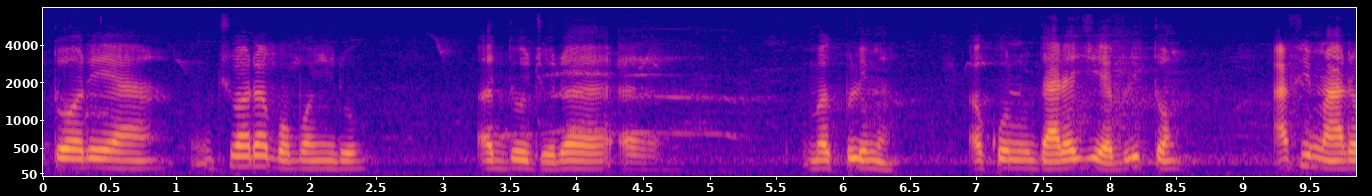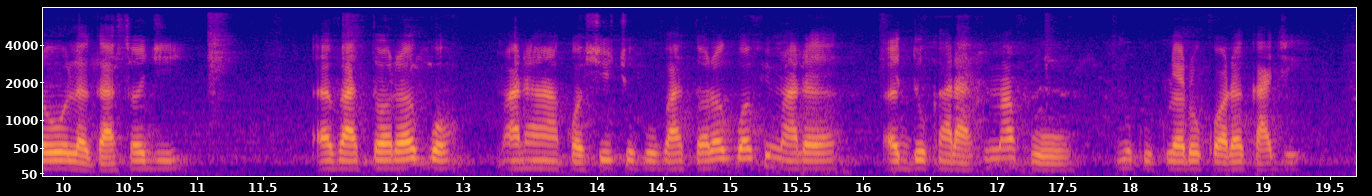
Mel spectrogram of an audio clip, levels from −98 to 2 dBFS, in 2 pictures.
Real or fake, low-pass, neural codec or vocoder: real; 7.2 kHz; none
